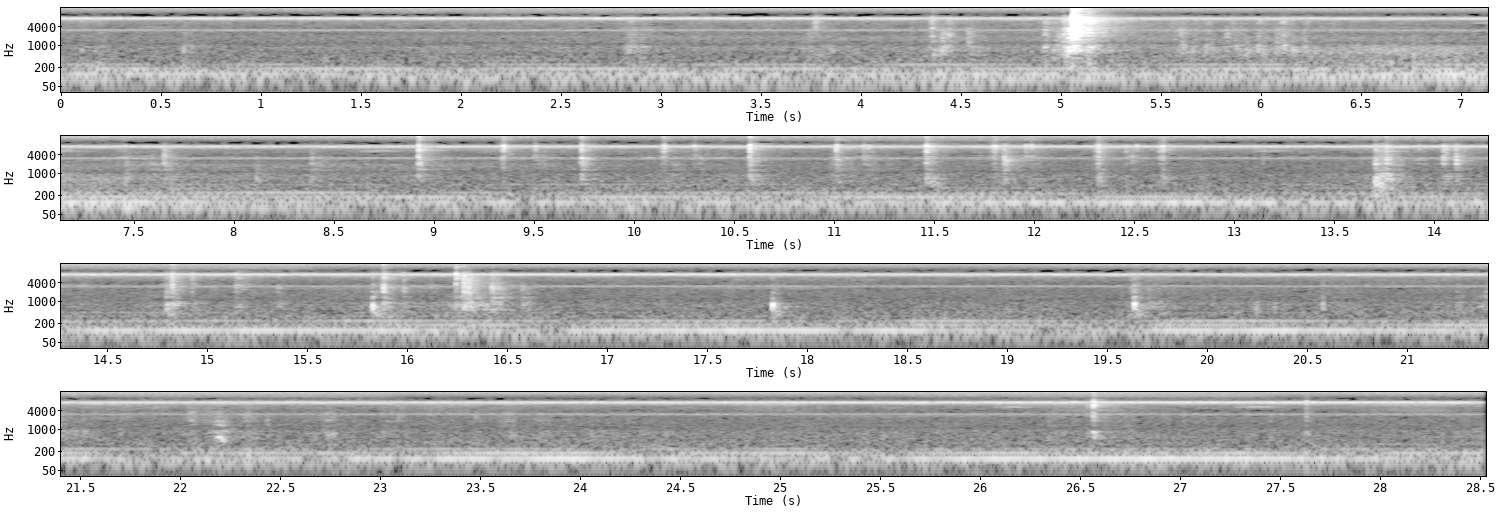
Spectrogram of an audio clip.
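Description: Steady high chirring of crickets, with a single sharp knock about five seconds in, the loudest sound, and scattered light clicks and taps between about nine and seventeen seconds in.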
